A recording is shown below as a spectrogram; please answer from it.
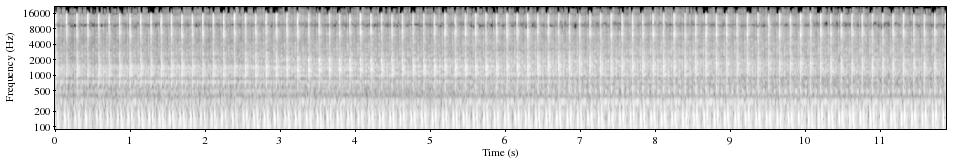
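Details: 2007 Suzuki Boulevard M109R V-twin idling with a very loud, sharp, regular knock in time with the engine, coming from the right side of the engine; cause still being investigated.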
